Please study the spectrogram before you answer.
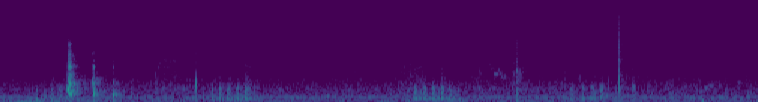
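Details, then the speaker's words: One-month-old foster puppies sleeping: soft, low, purr-like snores roughly every two seconds with a few small clicks; normal sleep snoring. "I'm trying not to talk so you guys can hear them snore cuz they do"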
